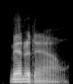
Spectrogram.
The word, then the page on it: manitou: American English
